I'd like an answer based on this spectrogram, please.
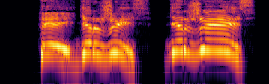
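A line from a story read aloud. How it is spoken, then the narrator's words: Girl shouting. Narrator (Russian): кричала девушка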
